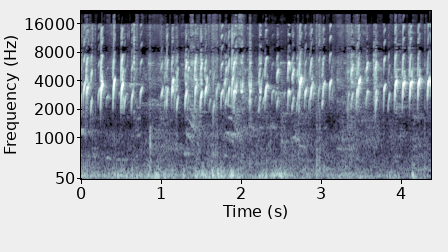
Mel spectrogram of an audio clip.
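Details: Short burst of European goldfinch song, played to make caged goldfinches sing: quick sparkling chirps and buzzy trill notes repeated in a steady pulse, ending with a run of sharp high notes.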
